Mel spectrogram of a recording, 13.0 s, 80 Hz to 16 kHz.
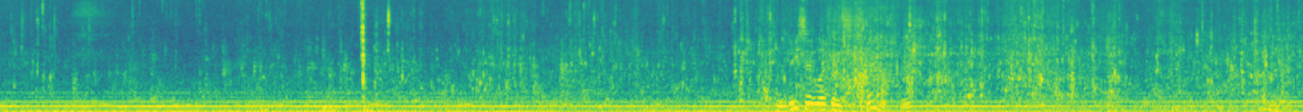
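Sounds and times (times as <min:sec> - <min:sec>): boat motor humming: 0:00.0 - 0:13.0.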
